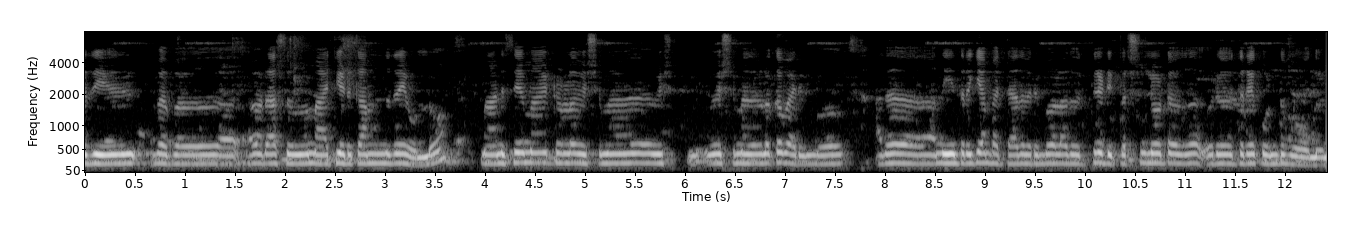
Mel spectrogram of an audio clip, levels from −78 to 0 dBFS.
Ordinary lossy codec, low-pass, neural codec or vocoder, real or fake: none; none; none; real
